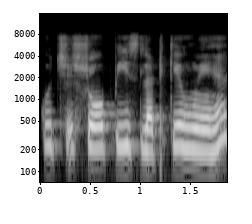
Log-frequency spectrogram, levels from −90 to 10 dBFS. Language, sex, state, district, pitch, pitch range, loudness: Hindi, female, Uttar Pradesh, Muzaffarnagar, 215 Hz, 195-225 Hz, -15 LUFS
